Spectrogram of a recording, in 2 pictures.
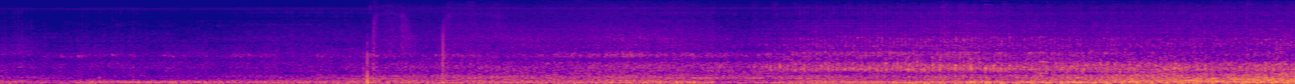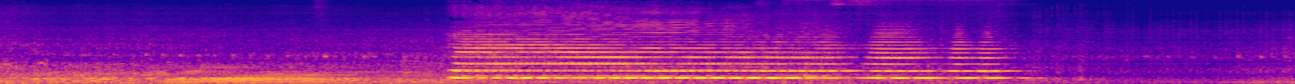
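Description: A diesel locomotive engine rumbles as it approaches and grows louder.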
